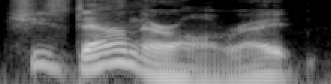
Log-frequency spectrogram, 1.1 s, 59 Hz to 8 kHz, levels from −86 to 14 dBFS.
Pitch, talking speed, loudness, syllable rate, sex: 120 Hz, 270 wpm, -17 LUFS, 6.5 syllables/s, male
